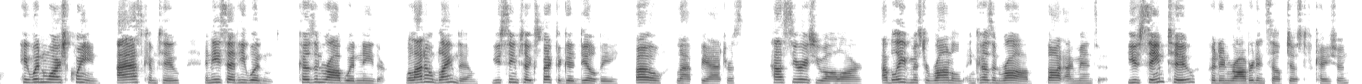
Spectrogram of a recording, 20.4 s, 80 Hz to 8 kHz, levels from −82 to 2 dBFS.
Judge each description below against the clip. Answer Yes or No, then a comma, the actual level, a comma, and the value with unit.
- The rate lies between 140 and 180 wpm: Yes, average, 170 wpm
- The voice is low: No, high, 230 Hz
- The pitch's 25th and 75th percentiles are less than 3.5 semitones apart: No, average, 4.1 semitones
